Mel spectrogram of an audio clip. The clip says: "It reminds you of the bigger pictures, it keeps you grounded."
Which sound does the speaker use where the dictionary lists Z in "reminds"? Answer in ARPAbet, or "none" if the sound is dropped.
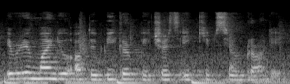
none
